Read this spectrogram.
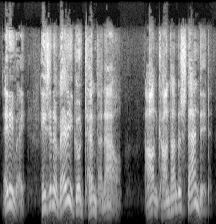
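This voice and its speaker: A man's voice: on the high side, wildly swooping pitch, moderate pace, slightly rough, dry recording, studio quality, voice pushed up, full character voice. A man voicing a cheery boy who chatters on in a storybook reading. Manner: bright, chattering.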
